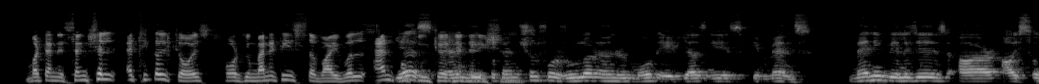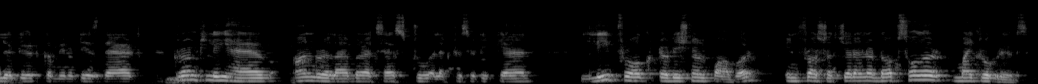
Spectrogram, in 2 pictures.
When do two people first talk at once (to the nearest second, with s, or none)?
4 s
